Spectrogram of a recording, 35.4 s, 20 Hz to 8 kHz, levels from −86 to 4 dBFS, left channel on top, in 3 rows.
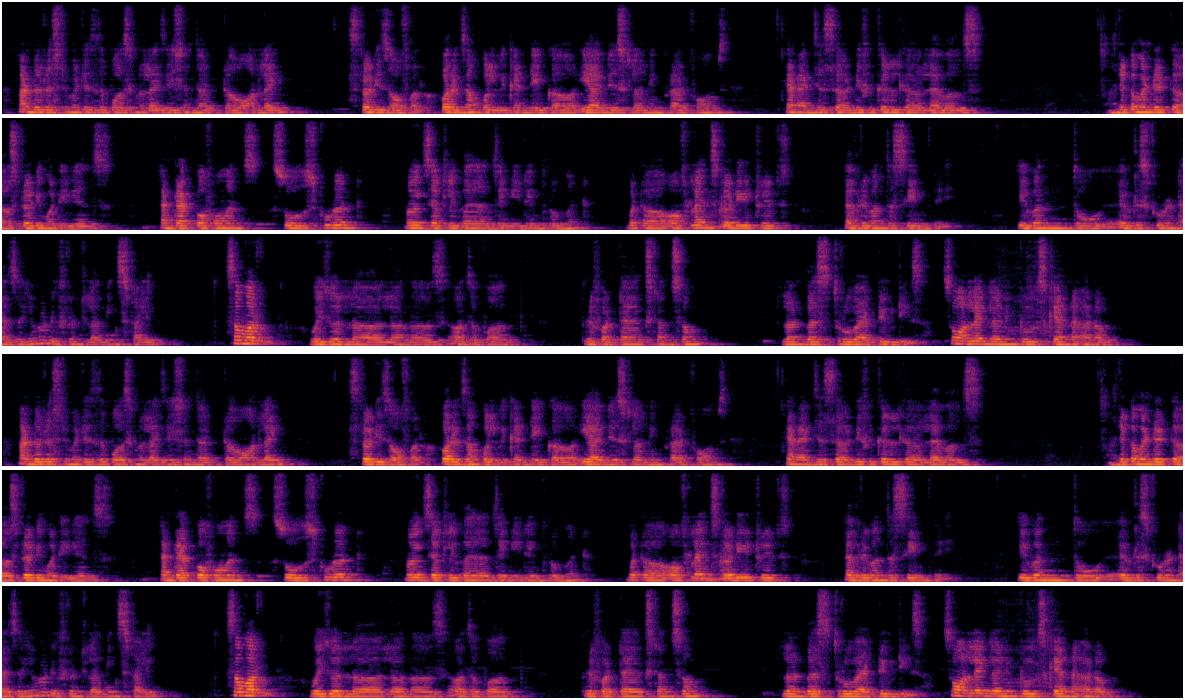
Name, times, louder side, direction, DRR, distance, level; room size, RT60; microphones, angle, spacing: voice 1, 0.2-2.8 3.5-7.2 7.8-9.8 11.0-12.9 13.4-15.3 15.8-17.6 18.1-19.5 20.2-21.2 22.0-25.2 25.9-26.3 26.7-28.7 29.4-30.6 31.4-34.7, right 2 dB, 10° left, -4 dB, 1.9 m, -29 dB
4.8 x 2.5 x 4.0 m, 0.37 s
head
